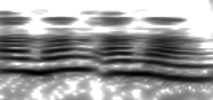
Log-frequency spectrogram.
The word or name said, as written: omong-omong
